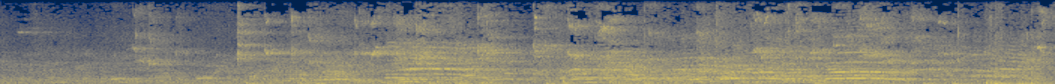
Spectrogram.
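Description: Spectators in the stands shout and cheer.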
